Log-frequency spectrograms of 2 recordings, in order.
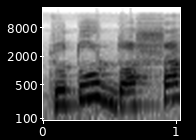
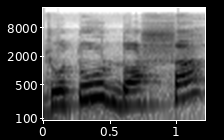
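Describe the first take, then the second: The two takes are said the same way.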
